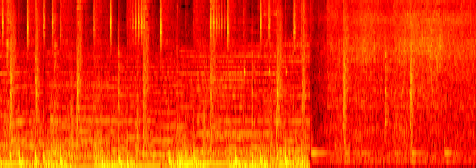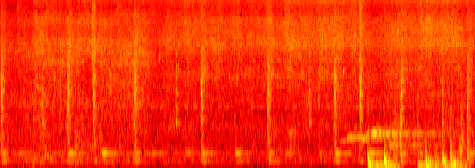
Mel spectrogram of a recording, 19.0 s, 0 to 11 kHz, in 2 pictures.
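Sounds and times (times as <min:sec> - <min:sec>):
curd sizzling in pan: 0:06.2 - 0:19.0.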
